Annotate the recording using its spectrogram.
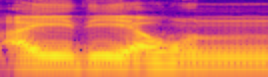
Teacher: تھوڑا سا غنے کو ظاہر کریں گے وقف کرتے وقت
